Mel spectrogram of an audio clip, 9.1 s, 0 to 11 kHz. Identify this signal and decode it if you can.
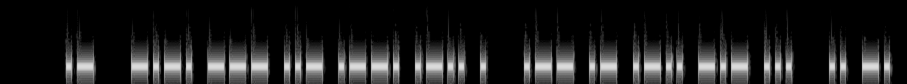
Morse code, heard as a keyed tone, about 21 wpm, 700 Hz. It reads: A COUPLE WALKS IN
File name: practice / 22wpm / Sentences with 2-Word Phrases - 22wpm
